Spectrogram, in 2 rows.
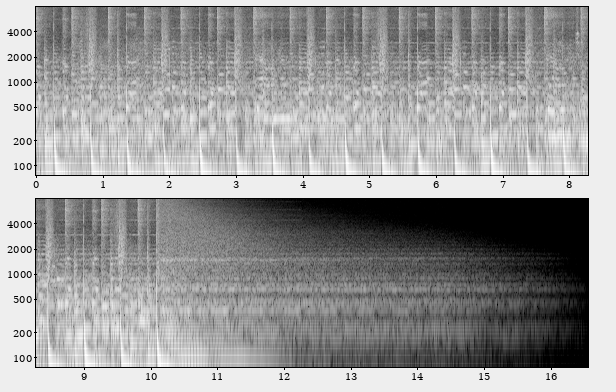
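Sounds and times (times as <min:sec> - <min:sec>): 
industrial techno drum kit: 0:00.0 - 0:12.1.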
